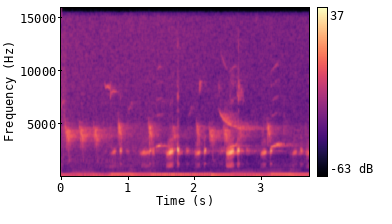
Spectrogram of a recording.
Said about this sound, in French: Tiens, une petite grenouille.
